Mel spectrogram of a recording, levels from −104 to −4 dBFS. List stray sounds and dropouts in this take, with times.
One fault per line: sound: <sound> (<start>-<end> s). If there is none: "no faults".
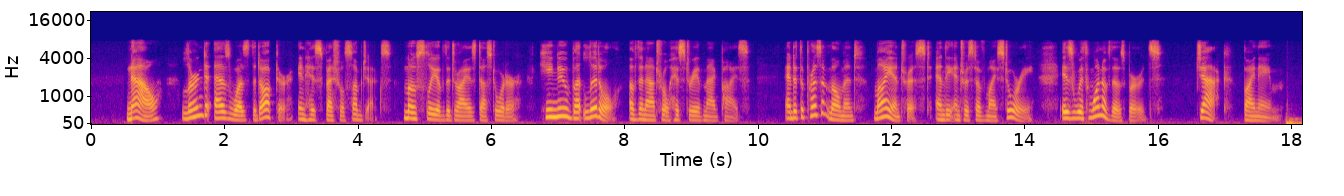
no faults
